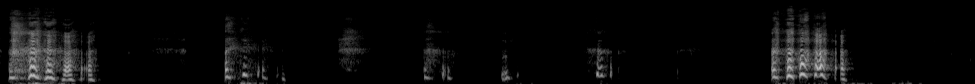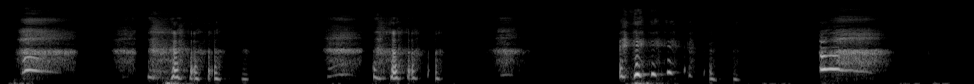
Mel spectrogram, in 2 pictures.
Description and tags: Woman's harmonics - laughs
Woman laughing variations on length, prettiness, hard and soft.
laugh, funny, labs, jolly, girl, sound, joy, women, giggle, voice, sounds, OWI, laughter, harmonics, laughing, harmonic, humor, humour, female, happy, happiness, woman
